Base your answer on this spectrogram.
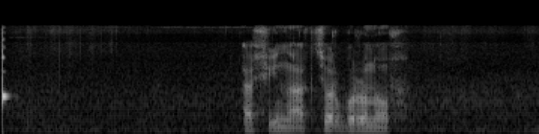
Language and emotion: Russian, neutral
